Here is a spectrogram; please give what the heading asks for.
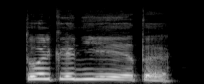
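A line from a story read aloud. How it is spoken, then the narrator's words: Sobbing. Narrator (Russian): зарыдал Олух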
